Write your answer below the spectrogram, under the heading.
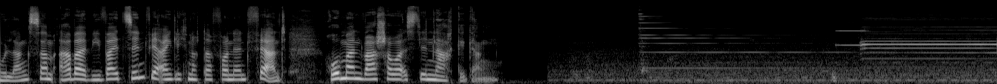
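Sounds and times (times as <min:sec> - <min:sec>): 
speech: 0:00.0 - 0:05.1
driverless shuttle Cube doors closing: 0:05.5 - 0:09.9
driverless shuttle Cube warning signal on starting: 0:06.3 - 0:09.9.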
